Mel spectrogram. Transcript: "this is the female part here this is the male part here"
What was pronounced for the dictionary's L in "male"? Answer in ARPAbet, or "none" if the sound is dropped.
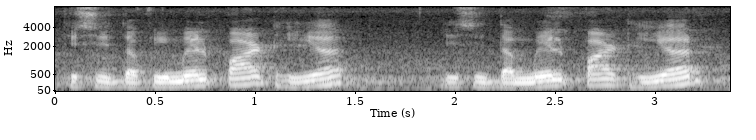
L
